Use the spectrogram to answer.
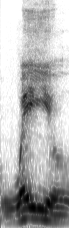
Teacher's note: aproximante, posterior, né? Na parte de trás da boca, vozeada.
